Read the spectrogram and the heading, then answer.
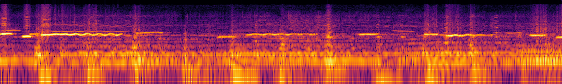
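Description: Whistling in the ox-driver style rides above a tango orchestra recording with violins. The bright, piercing whistle comes in several phrases over loud, rhythmically accented strings and deep bass notes, with no talk.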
